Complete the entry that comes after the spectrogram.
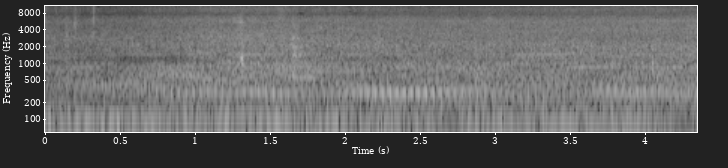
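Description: A car engine idling steadily: a low hum with a droning tone that swells a little in the middle.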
